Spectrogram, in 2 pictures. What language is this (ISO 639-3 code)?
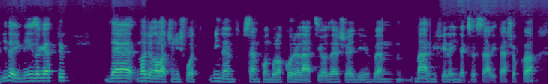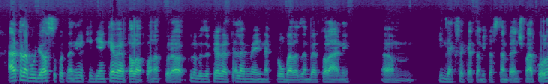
hun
